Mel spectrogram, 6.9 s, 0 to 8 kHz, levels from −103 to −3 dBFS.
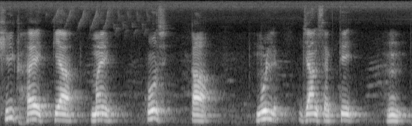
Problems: none marked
